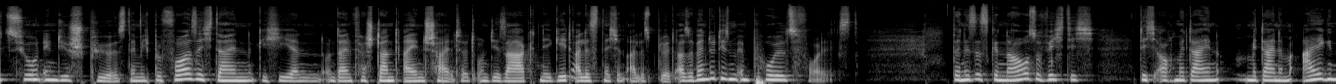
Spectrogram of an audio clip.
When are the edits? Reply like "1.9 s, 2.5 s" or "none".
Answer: none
